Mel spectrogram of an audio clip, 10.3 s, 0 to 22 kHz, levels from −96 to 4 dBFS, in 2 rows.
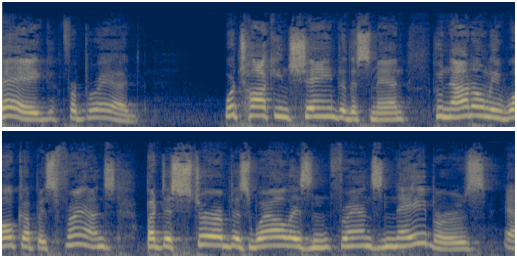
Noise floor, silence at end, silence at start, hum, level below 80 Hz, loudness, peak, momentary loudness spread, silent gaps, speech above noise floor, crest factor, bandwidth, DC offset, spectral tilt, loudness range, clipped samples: -69 dBFS; 0 s; 0 s; none; -58 dBFS; -27 LUFS; -12 dBFS; 10 LU; none; 43 dB; 16 dB; 15.5 kHz; under 0.1%; -3.5 dB/octave; 3 LU; under 0.1%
